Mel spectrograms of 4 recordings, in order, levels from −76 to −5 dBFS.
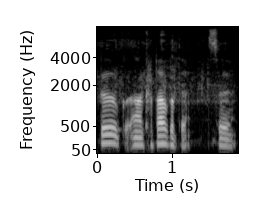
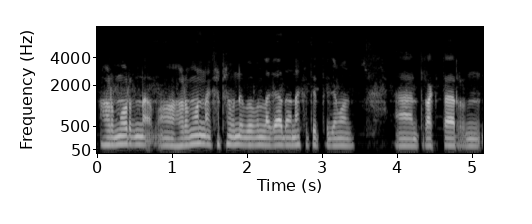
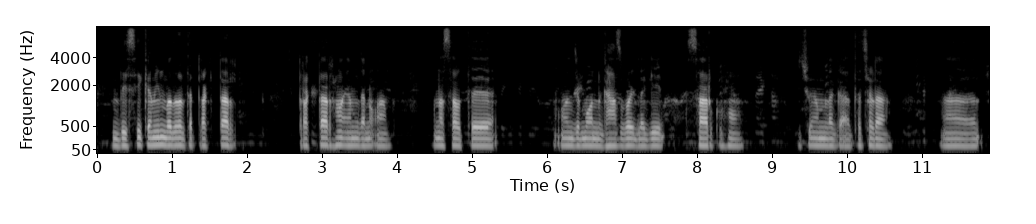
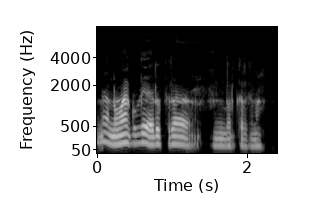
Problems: background sounds at intervals, continuous background conversations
